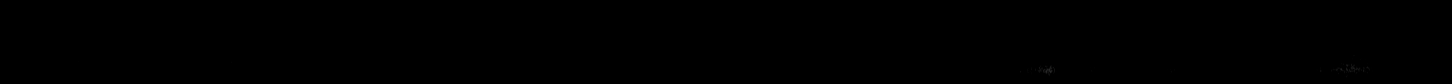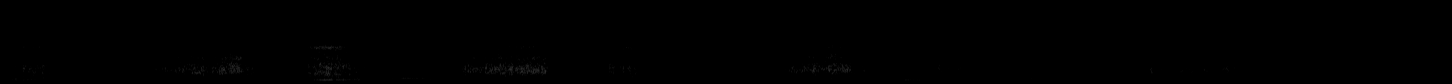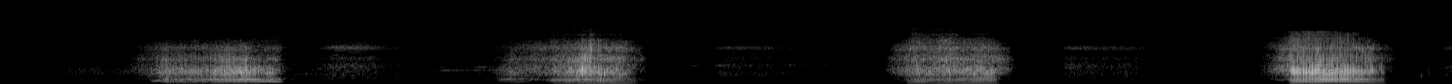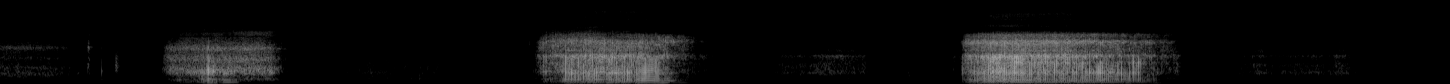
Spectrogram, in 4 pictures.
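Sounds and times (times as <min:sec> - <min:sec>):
quiet breath: 0:00.0 - 0:42.1, 0:42.8 - 0:53.2, 0:54.2 - 0:58.0
person snoring: 0:29.8 - 0:33.0, 0:33.9 - 0:35.6, 0:37.9 - 0:40.4, 0:41.7 - 0:44.1, 0:45.2 - 0:46.4, 0:48.9 - 0:50.6, 0:53.2 - 0:55.4.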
